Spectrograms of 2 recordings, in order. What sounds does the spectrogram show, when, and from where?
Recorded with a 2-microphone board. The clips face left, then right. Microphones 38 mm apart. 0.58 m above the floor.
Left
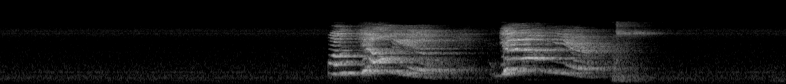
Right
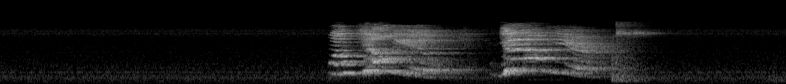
3.3 s a shout: 40° left (ahead or behind), 3 m; by 5.9 s 25° left (ahead or behind), 4 m
6.1 s a clink: 60° right (ahead or behind), 3 m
